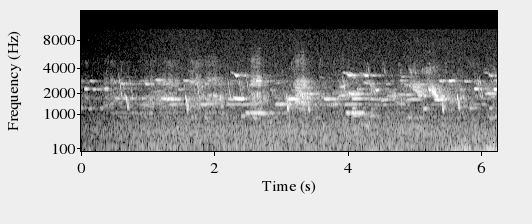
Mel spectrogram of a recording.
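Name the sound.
new Zealand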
